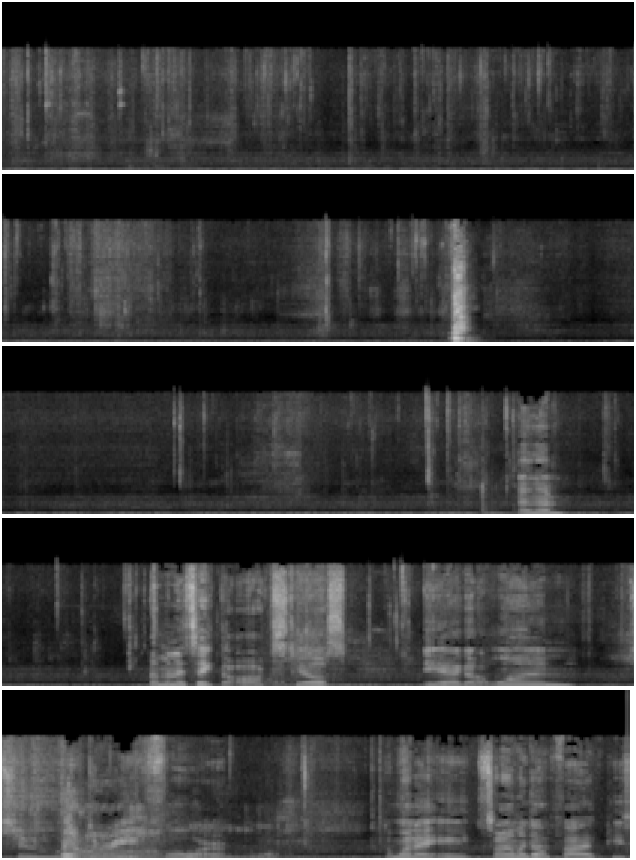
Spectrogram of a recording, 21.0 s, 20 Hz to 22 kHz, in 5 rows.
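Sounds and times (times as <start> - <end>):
dog barking: 7.2 - 7.5.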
